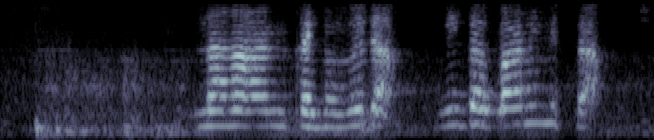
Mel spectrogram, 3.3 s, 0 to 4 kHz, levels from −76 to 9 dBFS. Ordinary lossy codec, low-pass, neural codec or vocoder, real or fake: none; 3.6 kHz; codec, 24 kHz, 0.9 kbps, WavTokenizer, medium music audio release; fake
